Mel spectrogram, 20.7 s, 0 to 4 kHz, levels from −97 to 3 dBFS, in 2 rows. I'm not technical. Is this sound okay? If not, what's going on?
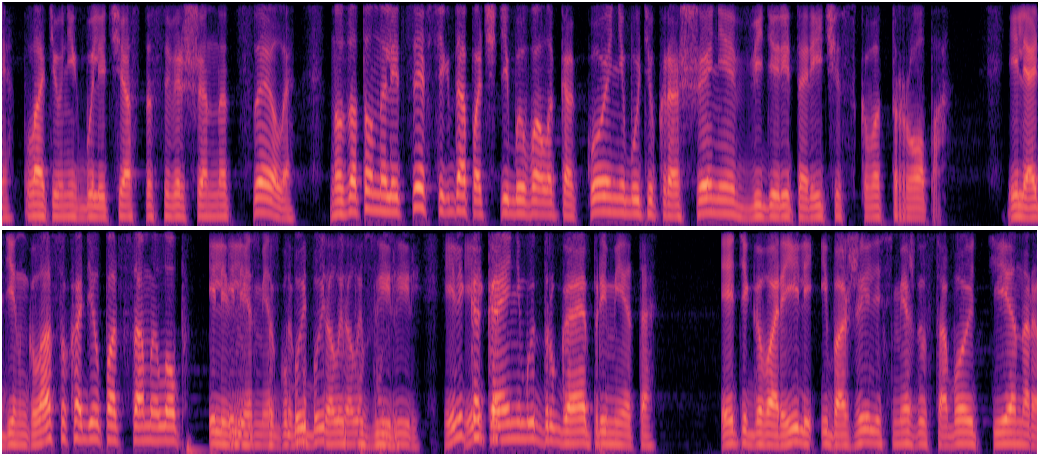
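No. From 12.45 to 15.37 s, a slightly quieter second copy of the sound trails about a fifth of a second behind. This is a doubled audio track, likely from the sound being captured twice.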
